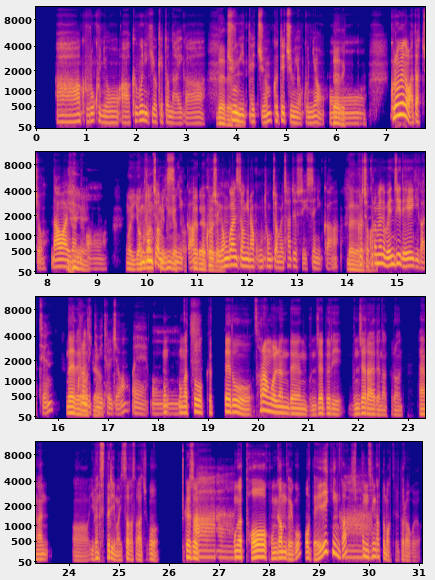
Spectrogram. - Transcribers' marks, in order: laughing while speaking: "예"; teeth sucking; laughing while speaking: "이벤트들이"; lip smack
- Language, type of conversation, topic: Korean, podcast, 인생을 바꾼 노래가 있다면 무엇인가요?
